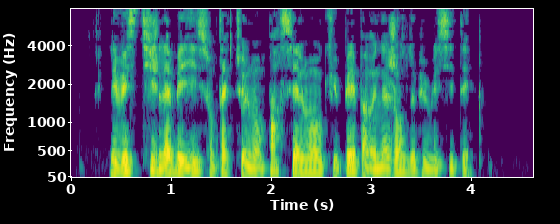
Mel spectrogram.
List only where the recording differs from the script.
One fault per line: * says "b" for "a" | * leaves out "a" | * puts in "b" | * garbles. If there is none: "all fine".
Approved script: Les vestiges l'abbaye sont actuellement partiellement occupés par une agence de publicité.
all fine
